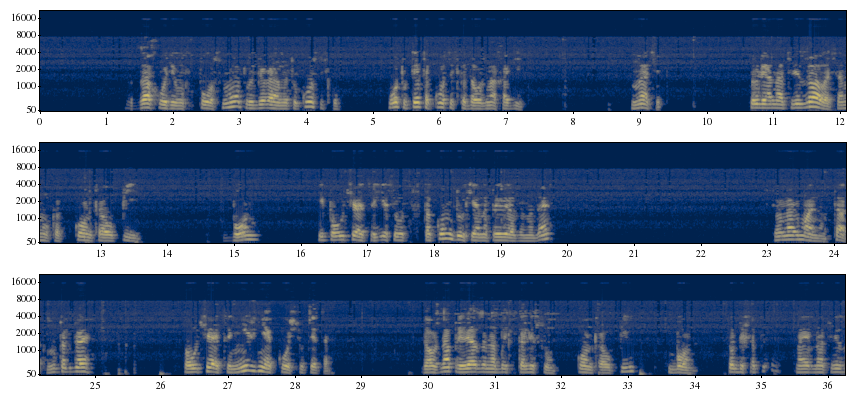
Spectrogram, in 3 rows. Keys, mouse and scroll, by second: 1.6 click, 3.1 click, 4.0-8.0 drag, 9.4-9.9 middle drag, 11.1 shift+click, 16.8-17.1 middle drag, 18.3-19.1 middle drag, 20.0-23.3 drag, 24.0-24.4 middle drag, 27.0 shift+middle click, 31.1 shift+click, 34.6 middle click, 35.4 middle drag.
